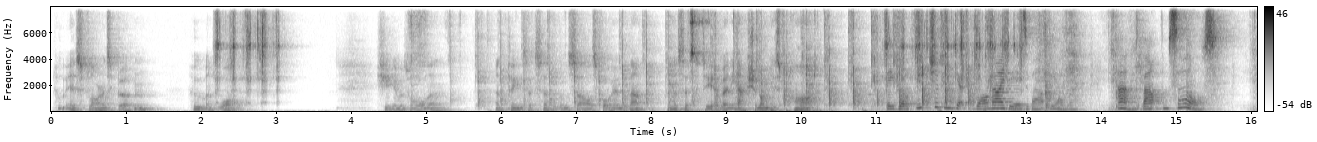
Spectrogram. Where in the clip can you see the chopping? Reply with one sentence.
You can hear the chopping from 4.8 to 16.0 s.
